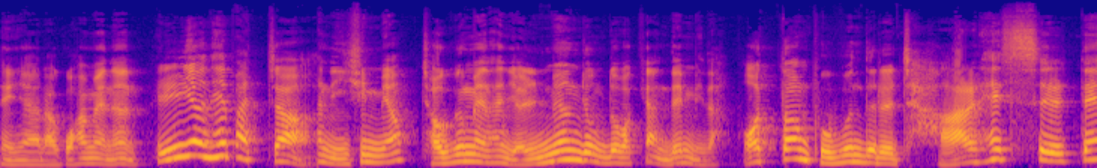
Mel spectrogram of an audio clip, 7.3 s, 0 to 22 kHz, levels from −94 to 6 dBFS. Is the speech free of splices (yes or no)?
no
